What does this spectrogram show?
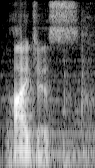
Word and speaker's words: Aegis: It's pronounced Aegis.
